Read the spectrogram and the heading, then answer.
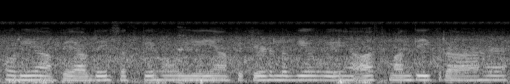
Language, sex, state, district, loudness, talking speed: Hindi, female, Haryana, Jhajjar, -15 LUFS, 210 wpm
